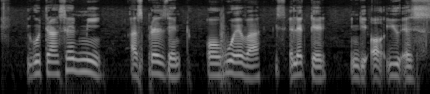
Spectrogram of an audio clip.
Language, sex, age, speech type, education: Nigerian Pidgin, male, 15-29, spontaneous, secondary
